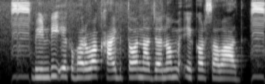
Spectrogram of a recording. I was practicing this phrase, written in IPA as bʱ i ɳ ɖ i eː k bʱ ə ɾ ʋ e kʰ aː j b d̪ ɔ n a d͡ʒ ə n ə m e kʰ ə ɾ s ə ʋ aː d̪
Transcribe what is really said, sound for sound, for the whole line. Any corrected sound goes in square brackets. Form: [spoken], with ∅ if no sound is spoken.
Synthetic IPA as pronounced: bʱ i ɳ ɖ i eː k bʱ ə ɾ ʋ [a] kʰ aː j b [t̪] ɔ n a d͡ʒ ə n ə m e [k] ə ɾ s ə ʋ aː d̪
